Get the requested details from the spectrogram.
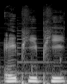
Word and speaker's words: app: 好，那刚才有提到就交友 APP，其实我们常会讲说 APP，可是外国人搞不好听不太懂什么叫 APP。其实 APP 要怎么念比较正确？叫做 App。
